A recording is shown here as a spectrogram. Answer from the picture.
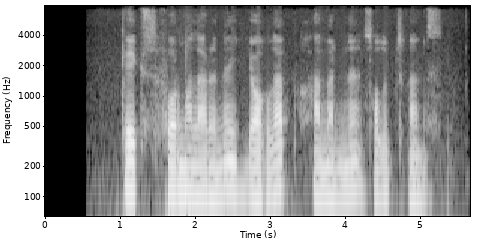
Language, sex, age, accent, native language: Uzbek, male, 12-17, Qoraqalpog'iston, Uzbek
